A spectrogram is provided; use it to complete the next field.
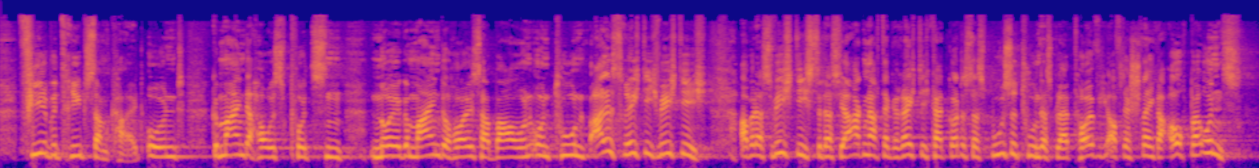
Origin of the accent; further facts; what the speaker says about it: North Rhine-Westphalia, Germany; ich komme aus dem Siegerland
